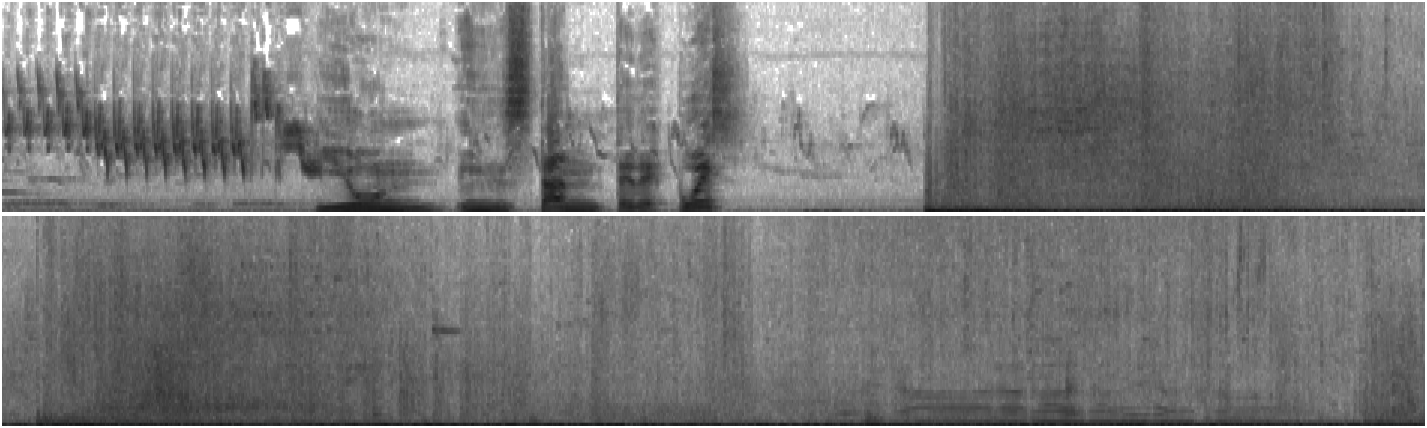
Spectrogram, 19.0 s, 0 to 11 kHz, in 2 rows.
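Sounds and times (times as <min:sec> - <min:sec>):
speech: 0:02.1 - 0:05.0
loud explosion with heavy sustained roar and rumble: 0:06.2 - 0:18.9.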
